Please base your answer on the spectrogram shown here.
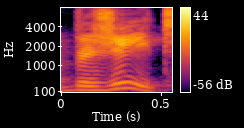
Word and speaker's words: Brigitte: As I mentioned earlier, Brigitte Gabriel, or Brigitte as she calls herself, it's a French pronunciation from her childhood in Lebanon, scheduled to join us tomorrow on the program.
